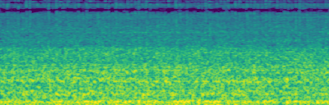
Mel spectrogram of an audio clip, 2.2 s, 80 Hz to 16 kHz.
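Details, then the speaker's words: 2010 Ford F-150 after repairing a damaged MAP sensor wire and harness plug and clearing codes (previously cam timing over-retarded bank 1, misfire, shaking): steady, even idle with a smooth low rumble, no misfiring or shaking; normal idle. "Oh my God. Guys, it sounds like a champ. No more misfiring, no more shaking."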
